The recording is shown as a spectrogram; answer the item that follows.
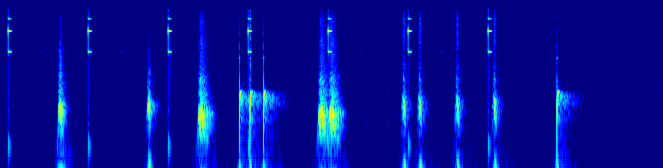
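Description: Countdown timer sound effect: a short high tick about once a second, with quick pops in between, stopping about a second before the end.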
